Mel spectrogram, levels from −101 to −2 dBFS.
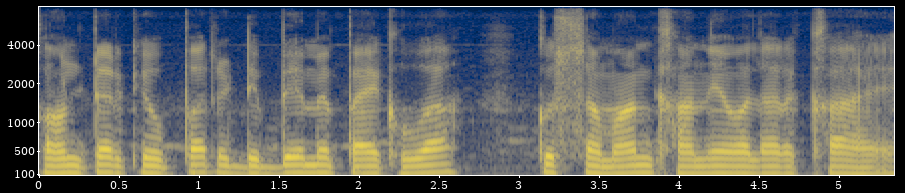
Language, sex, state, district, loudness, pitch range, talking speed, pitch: Hindi, male, Uttar Pradesh, Lucknow, -17 LUFS, 120-130 Hz, 145 wpm, 125 Hz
